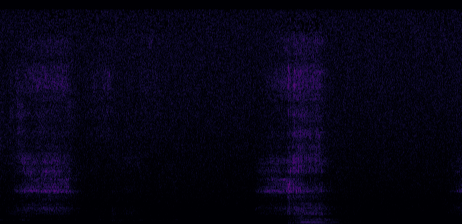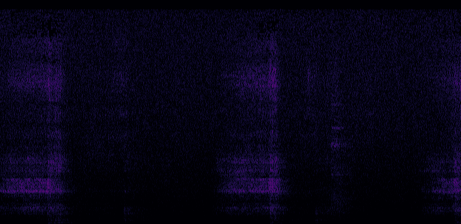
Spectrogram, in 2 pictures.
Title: Snoring St. Bernard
